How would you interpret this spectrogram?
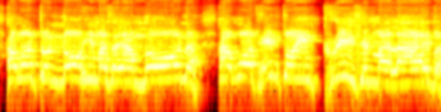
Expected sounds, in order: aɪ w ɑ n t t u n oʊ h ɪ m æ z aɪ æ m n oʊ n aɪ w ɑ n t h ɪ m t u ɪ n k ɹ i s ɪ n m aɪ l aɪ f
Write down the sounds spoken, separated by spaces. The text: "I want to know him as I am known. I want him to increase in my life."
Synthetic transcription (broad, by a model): aɪ w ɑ n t t u n oʊ h ɪ m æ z aɪ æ m n oʊ n aɪ w ɑ n t h ɪ m t u ɪ n k ɹ i s ɪ n m aɪ l aɪ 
